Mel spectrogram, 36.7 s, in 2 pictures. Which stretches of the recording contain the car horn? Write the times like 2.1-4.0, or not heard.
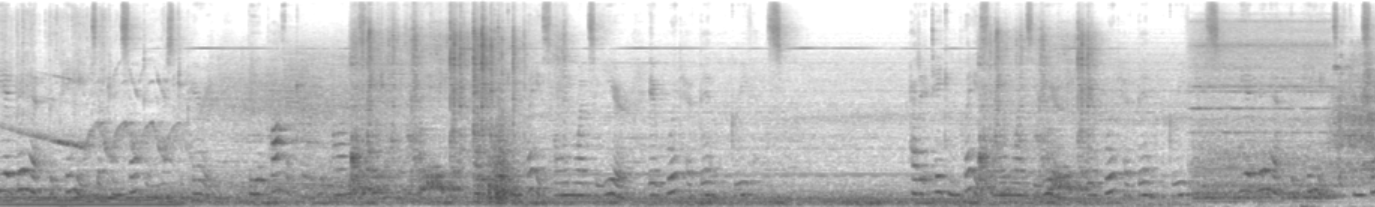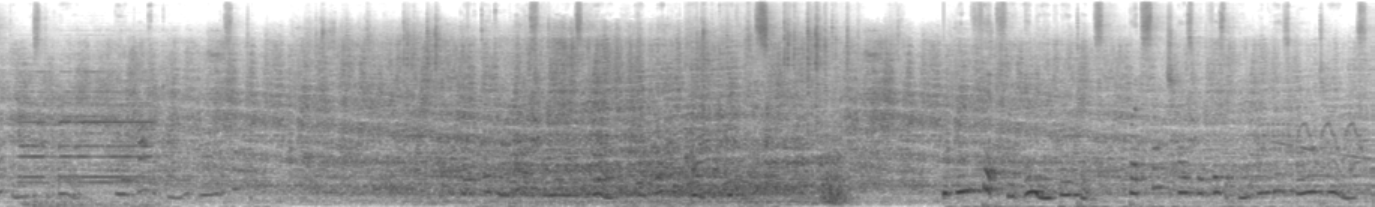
18.6-20.6.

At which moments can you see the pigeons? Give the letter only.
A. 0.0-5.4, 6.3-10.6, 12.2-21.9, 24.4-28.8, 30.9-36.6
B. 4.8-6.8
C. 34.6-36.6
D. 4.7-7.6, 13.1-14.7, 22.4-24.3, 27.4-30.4
D.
